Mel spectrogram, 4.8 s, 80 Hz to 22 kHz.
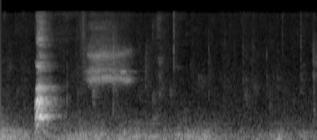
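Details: Puppies Maise and Copper with their mother Sarah at play on a rainy June 23rd; one sharp, loud bark rings out early, followed by a brief hissing burst, then low rumbling rain-like background noise.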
